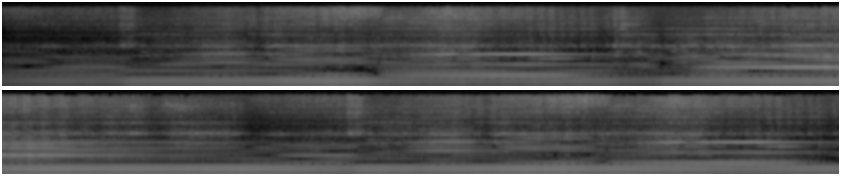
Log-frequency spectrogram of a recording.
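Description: Background music: a low, sustained drone with slowly shifting overtones, swelling in over the first couple of seconds and then holding steady.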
